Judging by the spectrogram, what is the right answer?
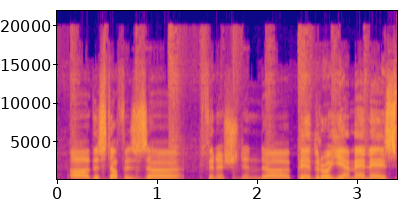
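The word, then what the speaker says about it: Pedro Ximénez: This stuff is finished in Pedro Jimenez PX Echerica. You got to say it like that, otherwise it doesn't count.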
